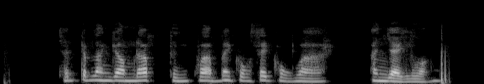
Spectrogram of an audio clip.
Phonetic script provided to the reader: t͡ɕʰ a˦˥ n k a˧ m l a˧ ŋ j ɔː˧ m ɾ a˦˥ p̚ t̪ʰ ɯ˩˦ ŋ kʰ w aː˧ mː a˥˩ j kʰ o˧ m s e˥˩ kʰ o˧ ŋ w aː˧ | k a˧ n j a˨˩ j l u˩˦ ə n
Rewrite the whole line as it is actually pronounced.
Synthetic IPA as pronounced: t͡ɕʰ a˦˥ n k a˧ m l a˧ ŋ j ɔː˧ m ɾ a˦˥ p̚ t̪ʰ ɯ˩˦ ŋ kʰ w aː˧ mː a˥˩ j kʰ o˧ ŋ s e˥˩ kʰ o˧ ŋ w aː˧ | ʔ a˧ n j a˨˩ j l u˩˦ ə ŋ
